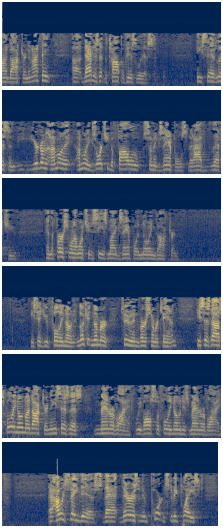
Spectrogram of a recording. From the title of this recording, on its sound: Ketha Heights Baptist Church ~ Live Broadcast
